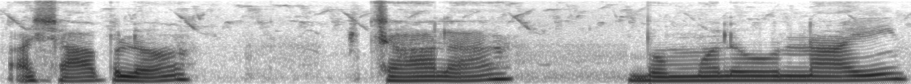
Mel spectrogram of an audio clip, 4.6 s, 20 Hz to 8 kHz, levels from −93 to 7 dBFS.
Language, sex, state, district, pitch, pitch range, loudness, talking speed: Telugu, male, Telangana, Mahabubabad, 150 Hz, 145-155 Hz, -14 LUFS, 65 wpm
